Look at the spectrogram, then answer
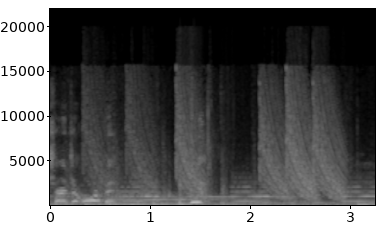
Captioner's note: grunts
